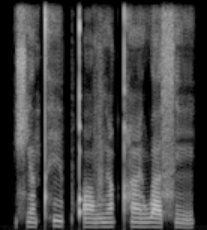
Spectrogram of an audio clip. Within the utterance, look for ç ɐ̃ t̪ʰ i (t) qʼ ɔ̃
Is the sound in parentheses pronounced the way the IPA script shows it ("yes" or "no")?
no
